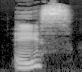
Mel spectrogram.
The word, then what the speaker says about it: ACE: oj you pronounce it I guess an English ace AC e it's orange carrot and lemon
